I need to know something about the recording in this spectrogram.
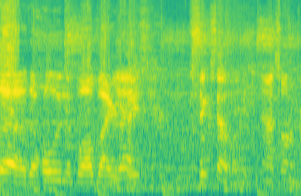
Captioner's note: laughs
